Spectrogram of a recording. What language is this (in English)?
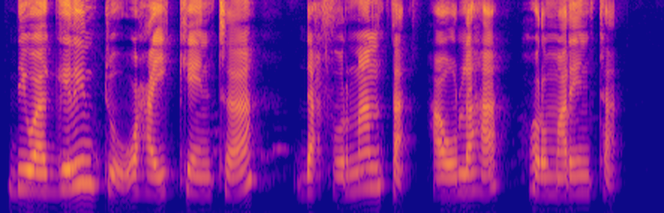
Somali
